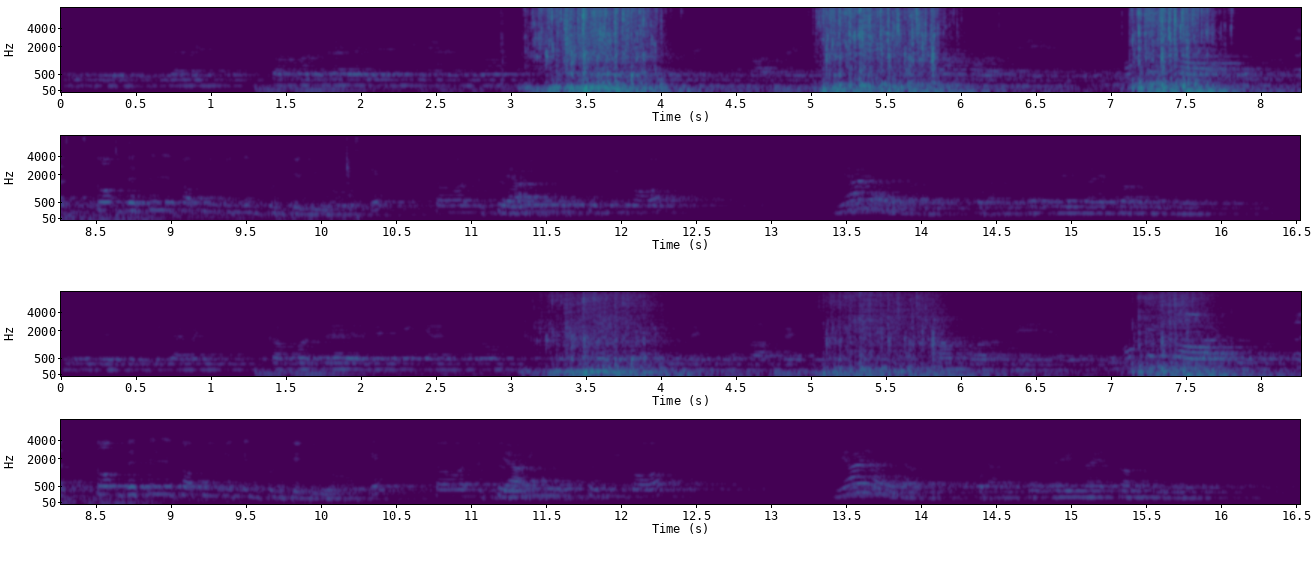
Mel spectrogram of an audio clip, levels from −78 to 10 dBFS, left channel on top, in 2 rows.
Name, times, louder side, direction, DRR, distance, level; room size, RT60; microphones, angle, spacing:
voice 1, 0.0-3.0 3.3-5.5 5.8-8.1 11.1-11.4 13.4-14.1 14.4-16.0, equal, 55° right, 1 dB, 1.8 m, -63 dB
sound 1, 1.3-2.4 3.1-4.1 4.8-5.9, right 1 dB, 75° right, 1.4 m, -68 dB
sound 2, 2.9-4.1 5.0-6.1 7.1-7.9 8.3-8.6 10.2-10.3, left 14 dB, 70° left, 0.3 m, -40 dB
voice 2, 7.1-7.8 8.2-10.5 10.8-12.3 14.3-14.7, right 1 dB, 15° right, 4 dB, 0.9 m, -61 dB
11.5 x 6.7 x 5.2 m, 2.1 s
head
